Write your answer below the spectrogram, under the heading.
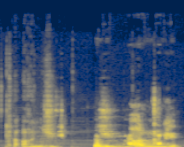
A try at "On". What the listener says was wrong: Or you just say on. Be like the G is silent.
